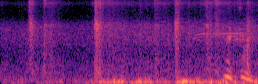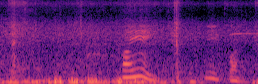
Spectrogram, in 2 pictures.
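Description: A worker slashes at dry grass with short, sharp cuts.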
